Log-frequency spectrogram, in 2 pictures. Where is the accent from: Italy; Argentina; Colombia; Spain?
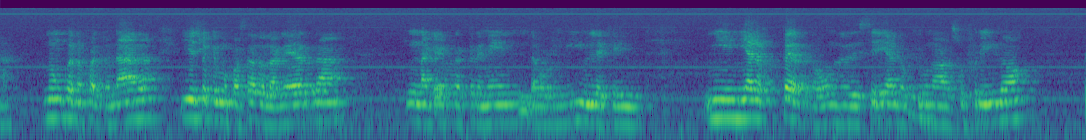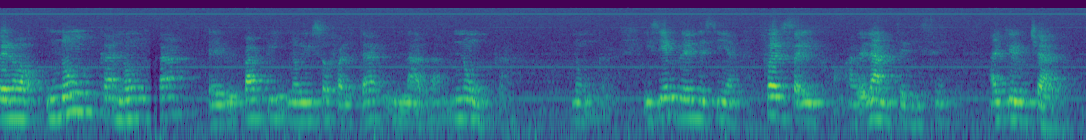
Italy; Sant'Angelo; born there; Spanish is a second language; moved away; de Sant'Angelo Invado. Yo nací a Capallardo, Sant'Angelo, y nací y salí de Sant'Angelo.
